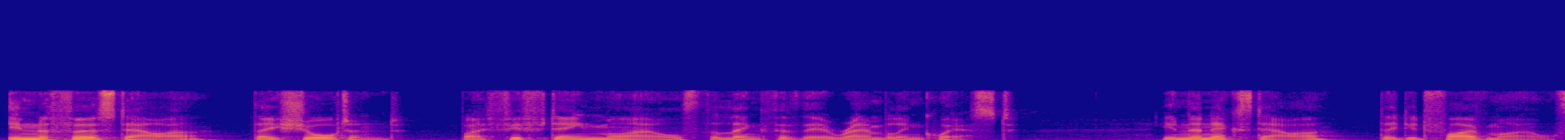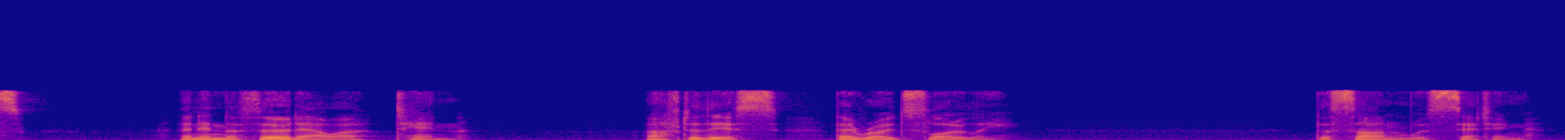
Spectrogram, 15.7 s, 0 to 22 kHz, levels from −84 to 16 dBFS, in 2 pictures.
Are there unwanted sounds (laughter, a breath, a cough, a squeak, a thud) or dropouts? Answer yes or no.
no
